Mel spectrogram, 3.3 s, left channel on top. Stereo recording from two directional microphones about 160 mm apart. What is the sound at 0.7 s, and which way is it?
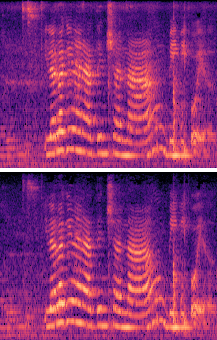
A woman's voice, 5° right (ahead or behind).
